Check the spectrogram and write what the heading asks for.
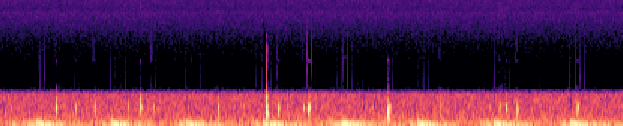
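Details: Bowel sounds recorded with a Stemoscope stethoscope microphone on the belly after a large meal: muffled low rumbling with brief gurgles and small squeaks, ordinary bowel sounds.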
